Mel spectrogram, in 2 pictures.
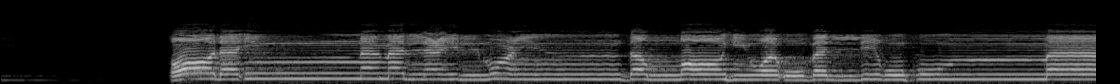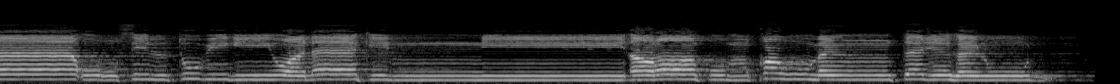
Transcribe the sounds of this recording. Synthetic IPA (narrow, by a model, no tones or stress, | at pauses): qɑːlaʔɪnː | amalʕɪlmʊʕɪn | d̪alˤːɑːɦɪwaʔʊbalːɪɣʊkʊmː | aː | ʔʊɾsɪlt̪ʊbɪhiːwalaːkɪnː | iː | ʔɑɾˤɑːkʊmqɑwmant̪ad͡ʒɦaluːn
